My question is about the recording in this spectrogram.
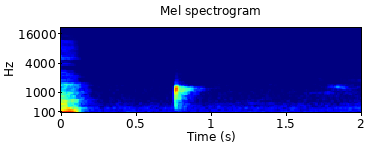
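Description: ScratchJr app's short pop sound effect on an iPad, played once about three quarters of a second in as a programming block snaps into place on the script.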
